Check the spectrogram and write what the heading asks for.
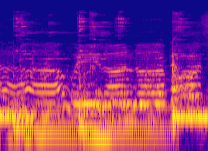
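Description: Traditional Nepali folk song chanted by a group of men, with held low notes under a wavering sung melody, accompanied by madal hand drums. A sharp drum stroke comes near the end.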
